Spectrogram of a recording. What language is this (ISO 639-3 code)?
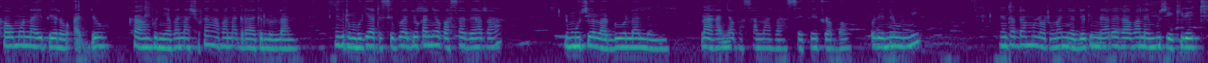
mas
